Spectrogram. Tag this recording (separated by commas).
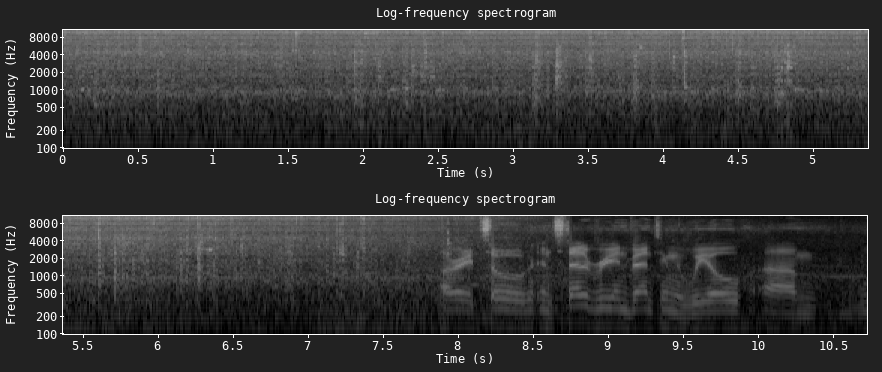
Vehicle, Speech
